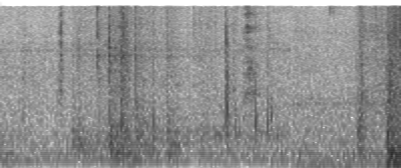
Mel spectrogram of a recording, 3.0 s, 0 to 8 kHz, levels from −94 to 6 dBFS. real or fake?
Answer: real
